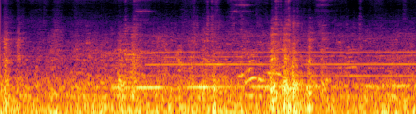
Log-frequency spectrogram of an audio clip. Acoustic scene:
subway train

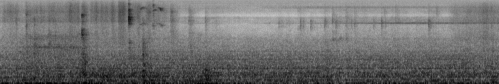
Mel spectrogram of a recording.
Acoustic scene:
elevator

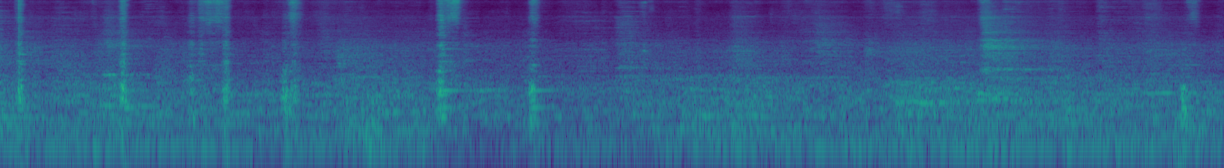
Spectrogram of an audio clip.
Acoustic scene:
restaurant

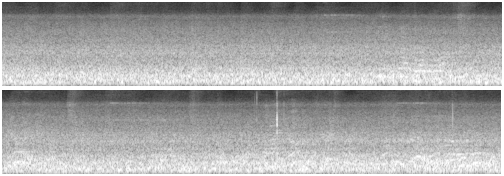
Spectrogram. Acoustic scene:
subway station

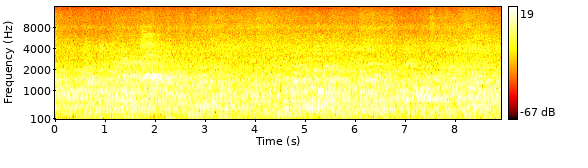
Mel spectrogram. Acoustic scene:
crowded indoor space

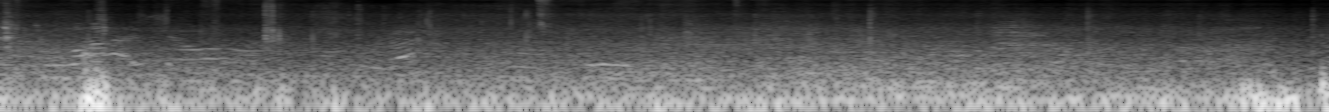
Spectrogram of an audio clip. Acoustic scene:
residential area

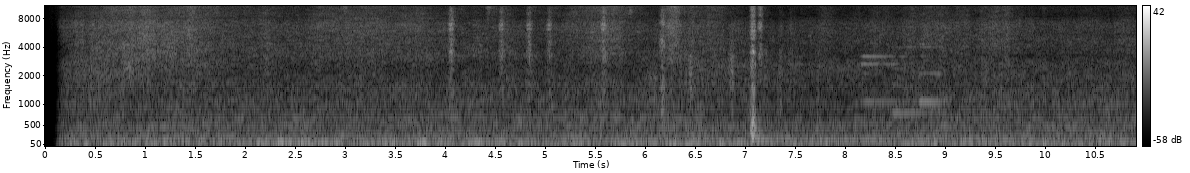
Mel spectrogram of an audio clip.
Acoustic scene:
car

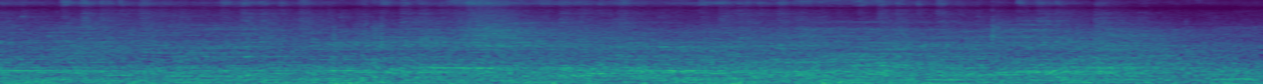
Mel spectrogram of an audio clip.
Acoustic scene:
crowded indoor space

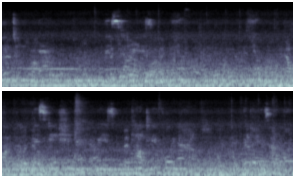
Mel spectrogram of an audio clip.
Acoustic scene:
subway train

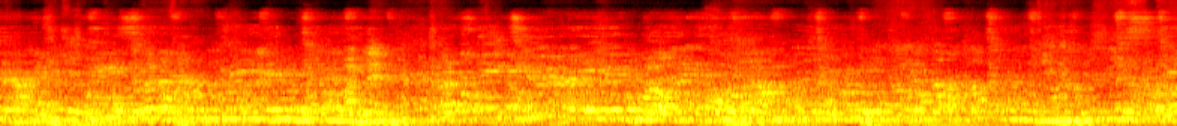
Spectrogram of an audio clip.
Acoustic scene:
crowded indoor space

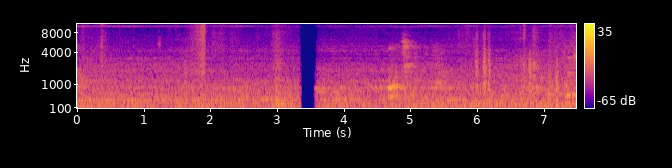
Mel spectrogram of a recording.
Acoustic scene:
elevator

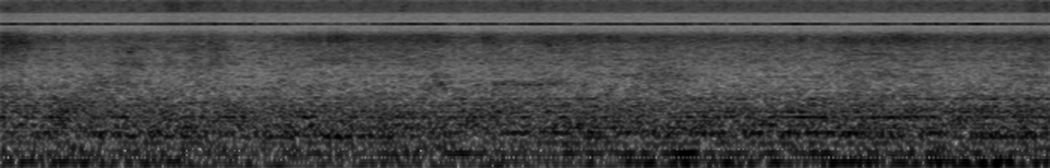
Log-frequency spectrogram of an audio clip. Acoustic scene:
elevator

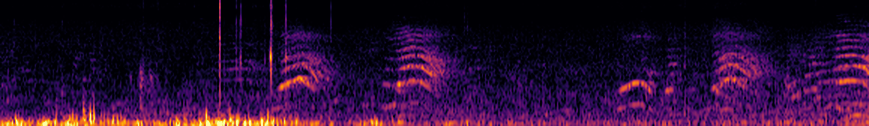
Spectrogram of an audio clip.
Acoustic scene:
park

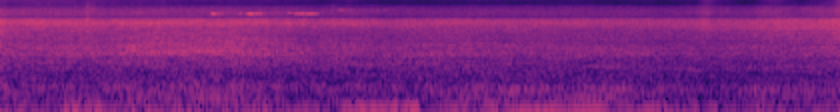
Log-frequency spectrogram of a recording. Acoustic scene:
street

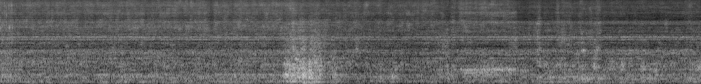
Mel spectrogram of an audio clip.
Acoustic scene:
kitchen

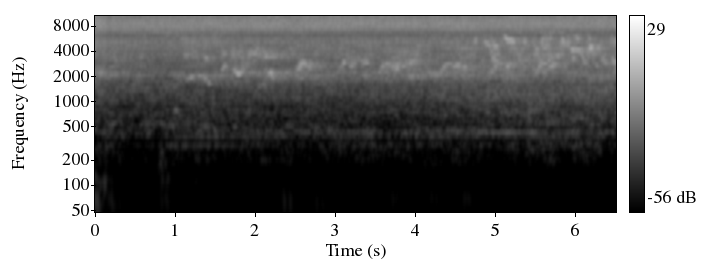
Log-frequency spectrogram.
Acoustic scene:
park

